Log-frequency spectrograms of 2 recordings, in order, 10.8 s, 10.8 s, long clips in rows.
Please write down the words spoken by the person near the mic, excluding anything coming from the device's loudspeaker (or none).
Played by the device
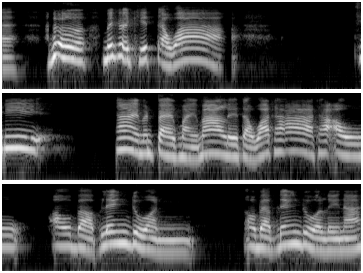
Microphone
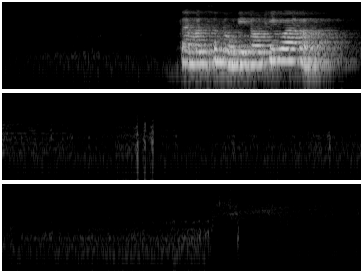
แต่มันสนุกดีตรงที่ว่าแบบ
